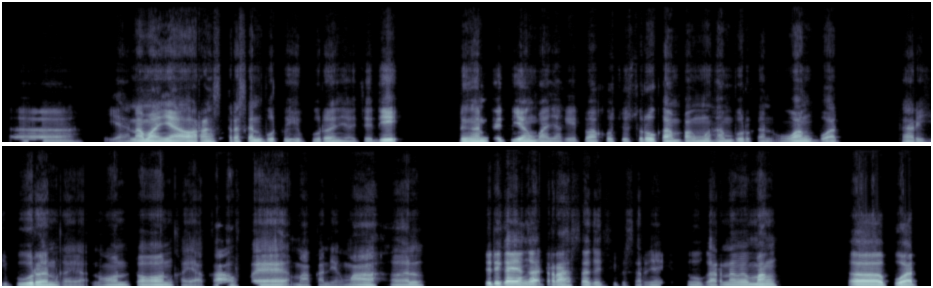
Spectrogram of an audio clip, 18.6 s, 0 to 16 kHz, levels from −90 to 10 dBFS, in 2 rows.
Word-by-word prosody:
eee, 100 0 -9 0.4
ya, 85 - -16
namanya 95 0 +5 0.2
orang 100 +1 -1
stres 105 +2 -9
kan 115 0 +1
butuh 100 -1 -7
hiburan 95 +1 -7
ya. 85 - -13
Jadi, 115 +7 +3 0.6
dengan 95 0 +4
gaji 95 -1 -9
yang 95 0 +2
banyak 90 0 -7 0.2
itu - - -20
aku 125 +3 -7
justru 115 +6 -1
gampang 95 -3 -2
menghamburkan 90 -1 -7
uang 100 +4 -1
buat 85 -1 -4 0.6
cari 90 -1 -8
hiburan 100 +2 +2
kayak 80 -2 -14
nonton, 100 +1 -2
kayak 85 -5 -13
kafe, 100 -1 -2
makan 85 -1 -13
yang 80 -1 -18
mahal. 100 0 -4 0.6
Jadi, 135 +4 +3
kayak 145 -1 +10
nggak - - +3
terasa 130 +1 0
gaji 100 -1 -10
besarnya 95 0 -15
itu. 105 +4 -20
Karena 100 +4 -4 0.2
memang, 130 +1 +3 0.8
eee, 115 +1 +9
buat 110 -2 +6
100 Hz, 130 wpm, -22 LUFS, 95-105 Hz, 0.8 s, kayak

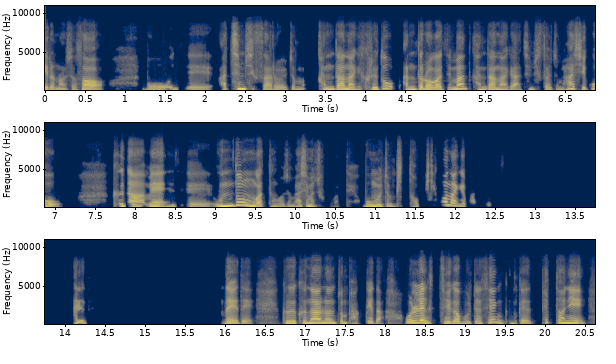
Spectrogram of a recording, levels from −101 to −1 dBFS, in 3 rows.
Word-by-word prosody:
일어나셔서 165 - -1 0.5
뭐 180 -2 -7
이제 160 -2 -9
아침 270 +9 +4
식사를 185 -9 -7
좀 180 +1 -8 0.2
간단하게 215 0 +3
그래도 250 - -2
안 195 +1 +2
들어가지만 250 - +2
간단하게 190 0 -1
아침 195 - -7
식사를 175 -1 -10
좀 170 +1 -11
하시고 265 +2 -1 0.6
그다음에 240 -2 +2
이제 170 -2 -8
운동 300 +8 +8
같은 190 -4 -1
거 160 - -9
좀 150 0 -10
하시면 225 +1 +1
좋을 - - -21
것 - - -44
같아요. - - -29
몸을 215 +1 +3
좀 175 -4 -4 0.2
더 170 +1 -12
피곤하게 400 -6 -2
만들기. - - -24 1.6
네. - - -2 1.7
네네. 185 -8 +1 0.3
그래서 250 -1 +2
그날은 255 +1 +4
좀 245 -2 -1
밖에 200 +4 -6
나 195 - -6 0.3
원래 275 +5 +5
제가 225 +2 +1
볼 200 -2 -6
땐 210 +1 -3
생 330 +1 -4
그니까 195 -5 -6
패턴이 290 - +2
215 Hz, 285 characters per minute, -23 LUFS, 180-255 Hz, 1.7 s, 운동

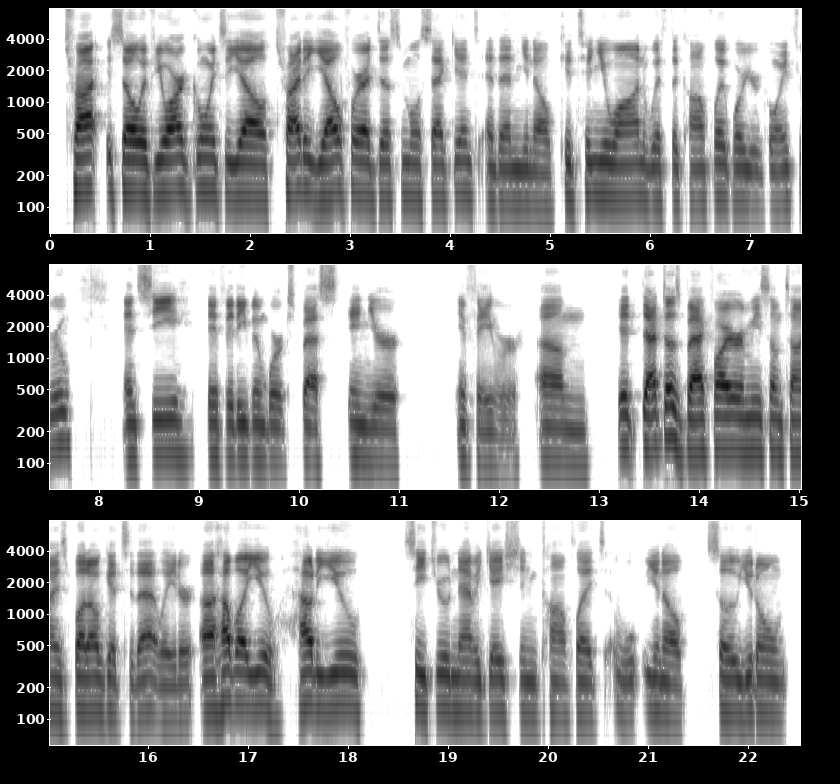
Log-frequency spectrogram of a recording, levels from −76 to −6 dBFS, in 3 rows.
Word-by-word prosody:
try 150 0 +6
so, 140 0 +6
if 135 -1 0
you 140 +1 +2
are 145 +1 +6
going 145 +1 -3
to 135 -1 -5
yell, 130 -1 +5
try 140 +1 +3
to 145 - 0
yell 130 +2 +3
for 140 -1 +2
a 130 - +3
decimal 130 0 -6
second 130 +1 -5
and 120 -1 -5
then, 115 0 -3
you 115 - -3
know, 110 -1 -5
continue 135 +1 -3
on 125 0 -1
with 120 -1 -6
the 120 - -6
conflict 120 +2 -5
where 120 0 -3
you're 115 -1 -7
going 115 +1 -6
through 150 +4 -5 0.5
and 120 -1 -1
see 130 0 +1
if 120 -1 -2
it 120 0 0
even 120 -1 -1
works 115 -1 -5
best 110 +2 -3
in 120 -2 -2
your 110 -1 -4 0.5
e 115 - -4
favor. 100 -5 -8 0.2
Um, 110 -2 -2 0.3
it 145 0 0
that 140 +1 +6
does 175 -4 +5
backfire 135 +2 +5
on 135 - -2
me 135 0 -2
sometimes, 125 -2 -2
but 125 +1 +3
I'll 125 0 +4
get 120 -2 -2
to 110 - -10
that 120 -2 +1
later. 105 +1 -4
Uh, 125 0 +5
how 140 +2 +5
about 140 -1 +5
you? 130 -6 0
How 135 +1 +4
do 135 - 0
you 130 0 -1 0.4
see 135 -2 -1
through 130 +1 -4
navigation 120 -1 -3
conflict, 110 0 -6
u 120 -1 -9
you 125 -1 -3
know, 110 -2 -2 0.2
so 120 -2 -3
you 120 +2 -2
don't 120 -2 -4
125 Hz, 185 wpm, -23 LUFS, 115-135 Hz, 0.5 s, try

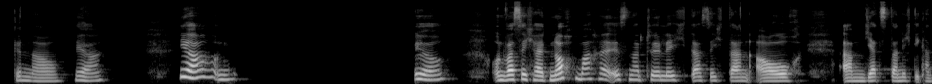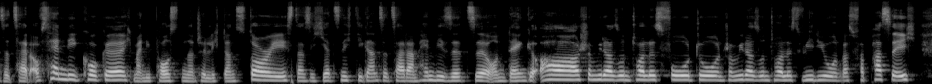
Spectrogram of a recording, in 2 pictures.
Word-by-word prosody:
Genau. 155 -4 -5
Ja. 190 +1 -5 0.7
Ja, 330 -2 +6
un 235 0 -6 1.7
Ja. 230 -1 +1 0.5
Und 200 - 0
was 225 +1 +8
ich 225 -3 +1
halt 195 -1 +3
noch 255 +7 +4
mache, 250 -1 -2
ist 225 0 -3
natürlich, 200 -2 -3
dass 180 +1 -3
ich 180 0 -8
dann 165 0 -1
auch, 160 +2 +1 0.4
ähm, 160 0 0
jetzt 175 +1 0
da 165 - +1
nicht 165 0 -7
die - - -5
ganze 145 -2 -7
Zeit 155 - -2
aufs 185 - -3
Handy 230 -6 +1
gucke. 205 -2 +3
Ich 200 - -6
meine, 150 - -4
die 155 - -5
posten 160 +1 -2
natürlich 150 +1 -6
dann 150 +1 -5
Storys 190 +2 +3
dass 165 -1 -5
ich 160 0 -10
jetzt 170 +1 -3
nicht 185 -1 -5
die 180 - -5
ganze 175 0 -5
Zeit 165 -1 -1
am 160 0 0
Handy 195 0 -1
sitze 175 0 0
und 160 +2 -5
denke: 175 +2 0
„Oh, 220 -1 +6
schon 215 0 -3
wieder 215 -1 +4
so 205 - +1
'n 200 - -3
tolles 210 0 +1
Foto 210 -1 +3
und 195 -1 -3
schon 195 - -4
wieder 215 -1 +1
so 195 - -4
'n 195 - -4
tolles 200 0 -2
Video 200 -1 -1
und 180 - -6
was 180 0 -6
verpasse 220 +2 -1
ich?“ 215 +2 0
195 Hz, 205 wpm, -22 LUFS, 170-215 Hz, 1.7 s, was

